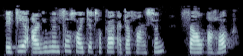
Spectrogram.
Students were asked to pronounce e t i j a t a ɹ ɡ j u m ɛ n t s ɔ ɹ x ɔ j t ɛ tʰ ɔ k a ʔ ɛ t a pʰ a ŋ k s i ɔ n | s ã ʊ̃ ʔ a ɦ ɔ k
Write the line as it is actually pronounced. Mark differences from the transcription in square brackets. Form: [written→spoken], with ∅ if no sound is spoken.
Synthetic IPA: e t i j a [t→ʔ] a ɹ ɡ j u m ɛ n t s ɔ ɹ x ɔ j t ɛ tʰ ɔ k a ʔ ɛ t a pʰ a ŋ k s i ɔ n | s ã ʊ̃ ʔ a ɦ ɔ k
